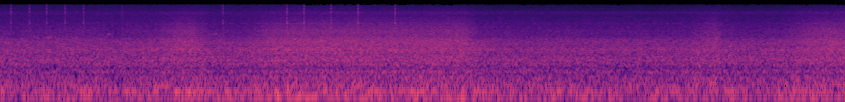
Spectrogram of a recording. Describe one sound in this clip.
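An airliner's engines and rushing air make a steady low roar in flight.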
